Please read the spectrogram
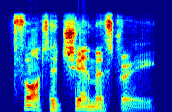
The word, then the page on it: Photochemistry: British English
